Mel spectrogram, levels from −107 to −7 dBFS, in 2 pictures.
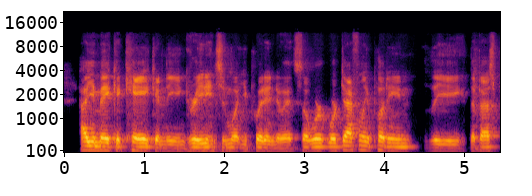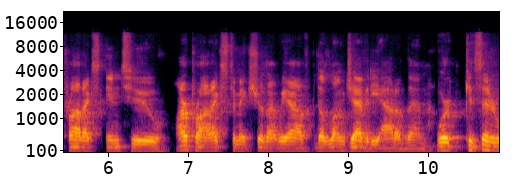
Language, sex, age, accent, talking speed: English, male, 40-59, American, 215 wpm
